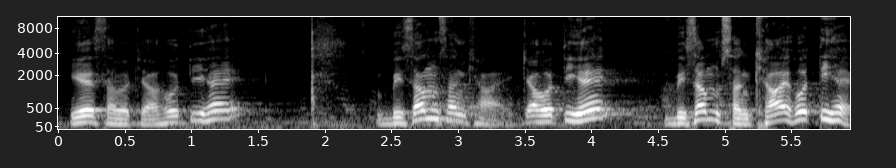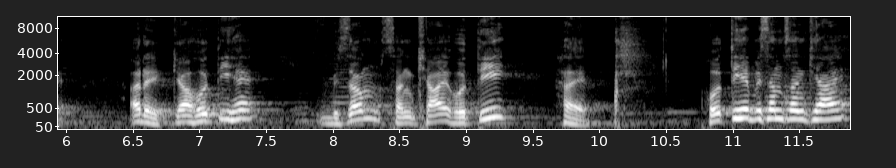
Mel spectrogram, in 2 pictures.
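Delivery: ordinary talk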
